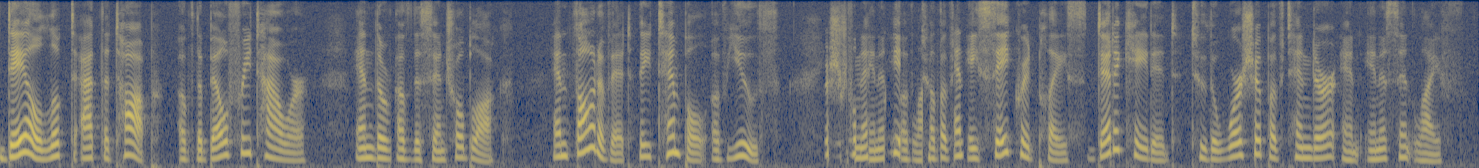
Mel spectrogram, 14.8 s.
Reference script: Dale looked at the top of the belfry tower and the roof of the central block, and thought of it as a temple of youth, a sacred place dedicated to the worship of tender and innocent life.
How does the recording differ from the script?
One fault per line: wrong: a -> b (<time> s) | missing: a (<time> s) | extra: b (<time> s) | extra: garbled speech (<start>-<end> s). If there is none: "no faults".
missing: roof (3.9 s)
missing: as (6.3 s)
extra: garbled speech (8.3-9.6 s)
